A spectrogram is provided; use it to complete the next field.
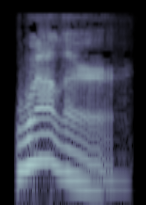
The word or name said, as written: Weller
